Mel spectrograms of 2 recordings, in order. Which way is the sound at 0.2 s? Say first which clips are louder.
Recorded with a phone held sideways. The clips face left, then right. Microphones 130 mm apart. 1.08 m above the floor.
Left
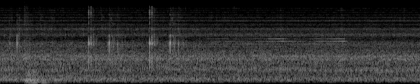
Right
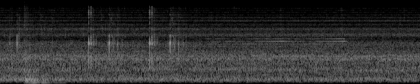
Right 1 dB; 30° right (ahead or behind).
